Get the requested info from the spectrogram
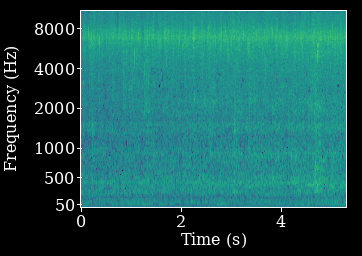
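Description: Yogurt-based cauliflower and pea curry bubbling and sizzling steadily in a kadai over a turned-up gas flame, with a wooden spatula stirring through it as the gravy cooks down.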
